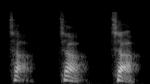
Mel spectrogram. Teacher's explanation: লাগানোর পর ওই জায়গা থেকে টয়ের সাথে বাতাস বের করার চেষ্টা করবো, মানে ছা ছা, টা সাউন্ডই করবো কিন্তু বাতাস সহ, অর্থাৎ ঠা উচ্চারণ করতে যাব না, ছা ছা ছা, অর্থাৎ টটাকেই বাতাস সহ উচ্চারিত করব এবং সেটাকে ধাক্কা দিব, বাহিরের দিকে ধাক্কা দিব। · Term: ট্রু টি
